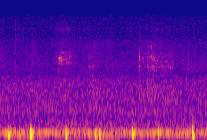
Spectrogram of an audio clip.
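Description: Near silence: faint room tone with about half a dozen faint, short, low thumps at uneven intervals.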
